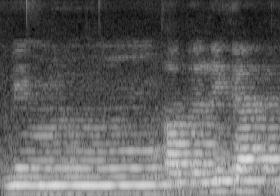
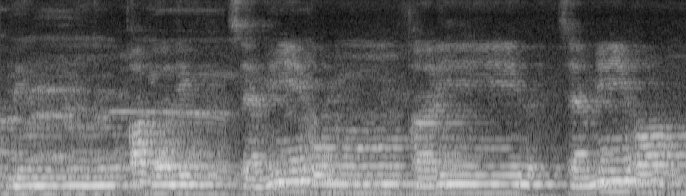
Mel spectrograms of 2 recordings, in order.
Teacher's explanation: Hurufnya dua, to dan ka. Nah ini baru ya khaisum, suaranya di antara hidung. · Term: ikhfa ab'ad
